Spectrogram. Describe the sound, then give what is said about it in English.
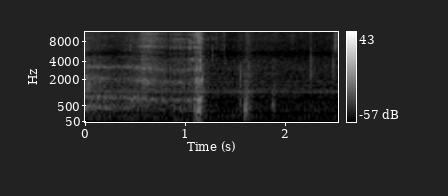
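Quiet sipping of beer: a couple of soft wet slurps and a gulp, spaced out over a couple of seconds with a faint hiss between them and no talking. “Now I'm going to have a sip.”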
